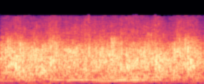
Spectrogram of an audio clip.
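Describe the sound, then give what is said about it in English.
A church audience claps hands in praise during a worship service, producing dense, steady applause that holds at an even, fairly loud level from start to finish with no pauses. “Give him one more good hand clap of praise tonight.”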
